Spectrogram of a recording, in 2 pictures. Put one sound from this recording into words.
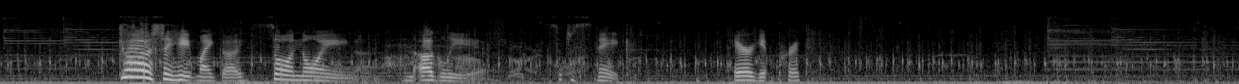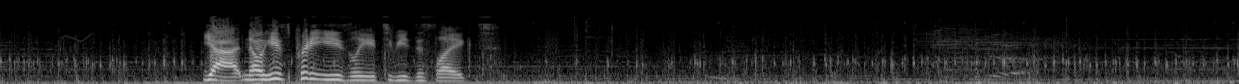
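Horse hooves clop steadily on a dirt road.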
